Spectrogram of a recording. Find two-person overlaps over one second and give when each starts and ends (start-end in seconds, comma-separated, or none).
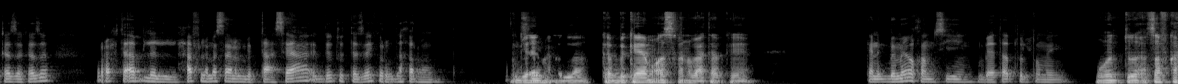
none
